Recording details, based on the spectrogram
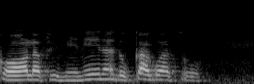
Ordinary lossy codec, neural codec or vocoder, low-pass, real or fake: MP3, 24 kbps; codec, 16 kHz, 4 kbps, FunCodec, trained on Chinese and English, 50 frames a second; 7.2 kHz; fake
